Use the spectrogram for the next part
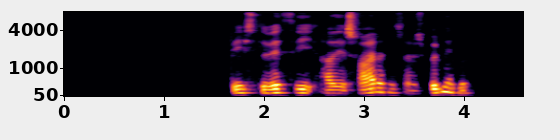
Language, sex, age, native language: Icelandic, male, 40-49, Icelandic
